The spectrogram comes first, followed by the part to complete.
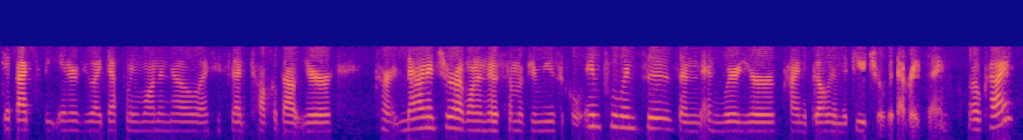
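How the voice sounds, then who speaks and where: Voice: medium pitch, quick pace. A talk show host running a phone-in interview, easygoing and apologetic, full of okays. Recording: tinny phone line.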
